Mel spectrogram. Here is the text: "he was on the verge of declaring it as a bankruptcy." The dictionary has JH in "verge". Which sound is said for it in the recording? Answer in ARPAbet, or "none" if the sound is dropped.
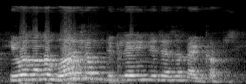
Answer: SH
